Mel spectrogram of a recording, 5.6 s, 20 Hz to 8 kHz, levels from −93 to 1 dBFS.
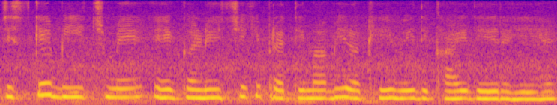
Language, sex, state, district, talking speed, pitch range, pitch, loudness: Hindi, female, Madhya Pradesh, Dhar, 160 wpm, 215-255 Hz, 230 Hz, -11 LUFS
